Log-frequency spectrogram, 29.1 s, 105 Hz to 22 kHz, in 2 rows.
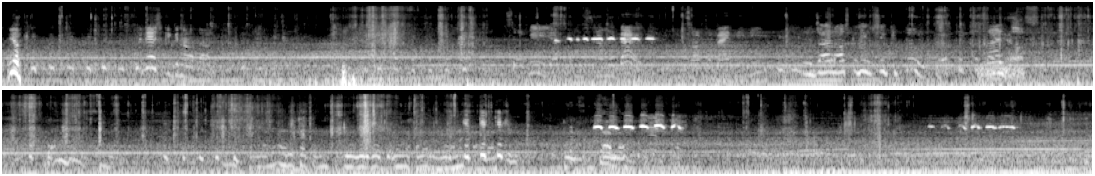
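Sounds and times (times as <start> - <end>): indistinct voices: 0.0 - 23.9
steady low hum: 0.0 - 29.0
footsteps on stony ground: 2.8 - 7.7, 10.4 - 22.0, 23.7 - 27.7.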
